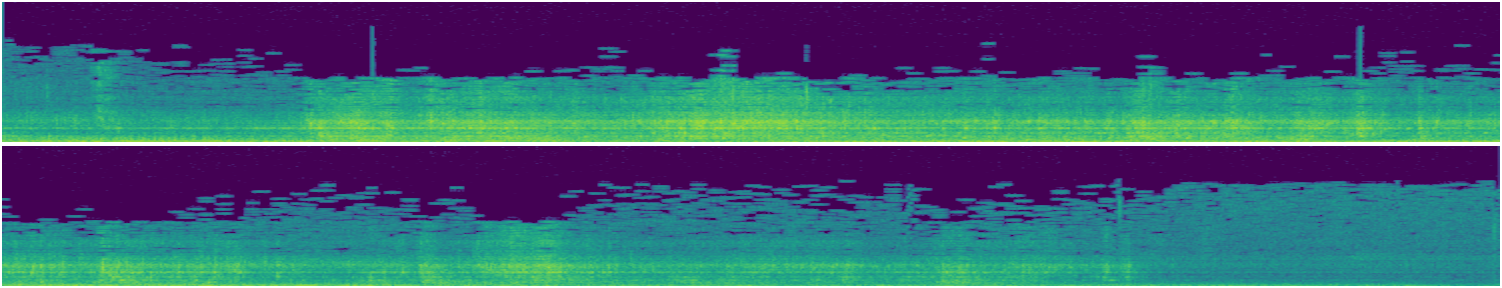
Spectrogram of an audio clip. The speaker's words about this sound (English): This here iceberg is cracking in two.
